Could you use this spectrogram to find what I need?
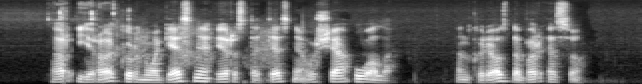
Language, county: Lithuanian, Panevėžys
